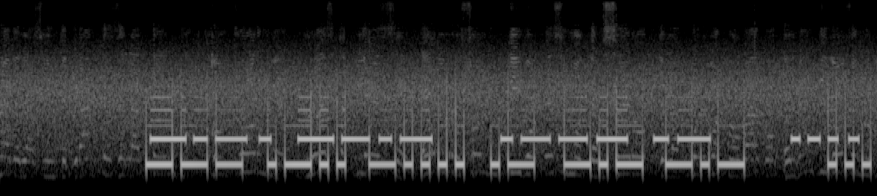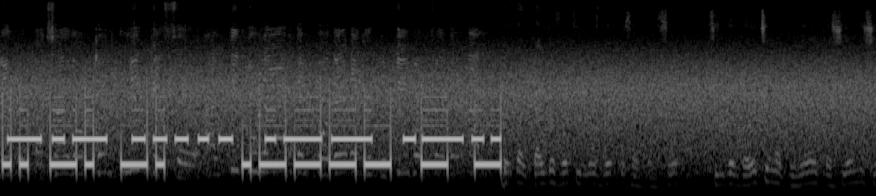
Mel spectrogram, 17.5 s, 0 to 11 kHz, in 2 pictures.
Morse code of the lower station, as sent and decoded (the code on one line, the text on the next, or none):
--- .-.. -.... .- -.- -.- / ..... -. -. / .---- - -
OL6AKK 5NN 1TT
